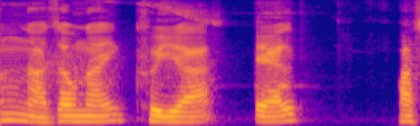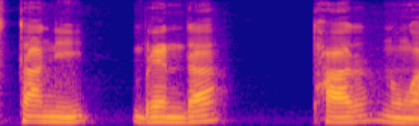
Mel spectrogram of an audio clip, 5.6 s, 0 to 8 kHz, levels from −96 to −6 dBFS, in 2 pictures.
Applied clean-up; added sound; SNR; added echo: neural mask model RNNoise.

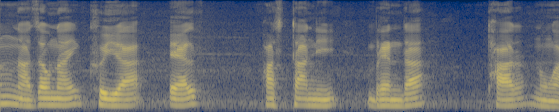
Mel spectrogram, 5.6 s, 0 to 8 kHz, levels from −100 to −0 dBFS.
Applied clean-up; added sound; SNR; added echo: none; none; none; none.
